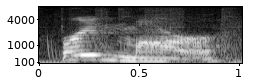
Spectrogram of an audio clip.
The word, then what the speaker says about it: Bryn Mawr: We have a street in Chicago called Bryn Mawr. You don't want to know how it's spelled. It's literally, I'll say it, spoiler alert, BRYN space MAWR. Bryn Mawr.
